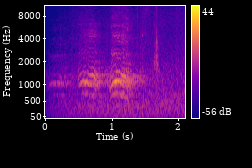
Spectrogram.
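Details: A common chimpanzee (Pan troglodytes) eating an apple gives two short, hoarse, harmonic calls, each rising slightly and then falling.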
